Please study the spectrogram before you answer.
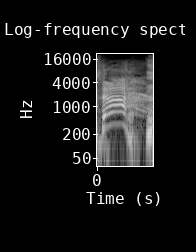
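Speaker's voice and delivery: high-pitched "Ah!"; sudden high exclamation; high outburst. Real, not acted. Host is teased about his slow explanation, high outburst.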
